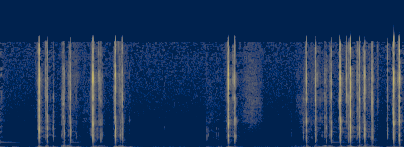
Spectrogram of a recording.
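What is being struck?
Clear plastic keycaps on mechanical switches.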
